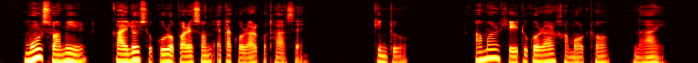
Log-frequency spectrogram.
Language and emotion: Assamese, sad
